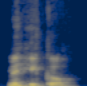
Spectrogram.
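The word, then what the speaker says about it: México: Mexico. And definitely not Mochiga. Mexico. In Spanish, this X, a long time ago, used to be pronounced H, and Mexico still keeps that.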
